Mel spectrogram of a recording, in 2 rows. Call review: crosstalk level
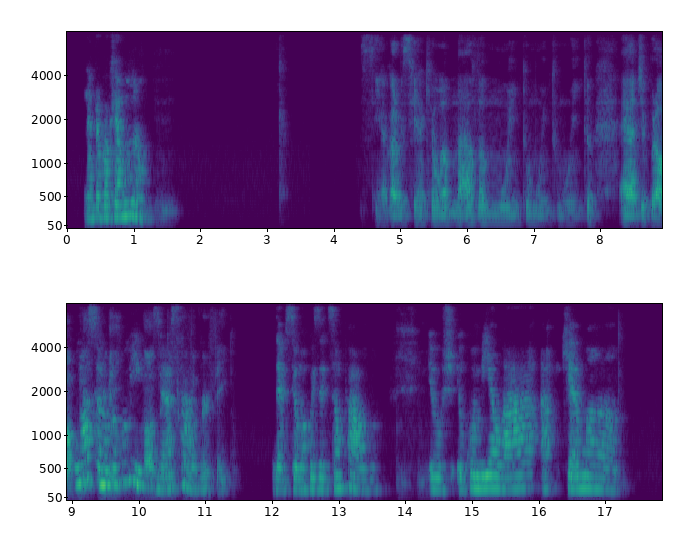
present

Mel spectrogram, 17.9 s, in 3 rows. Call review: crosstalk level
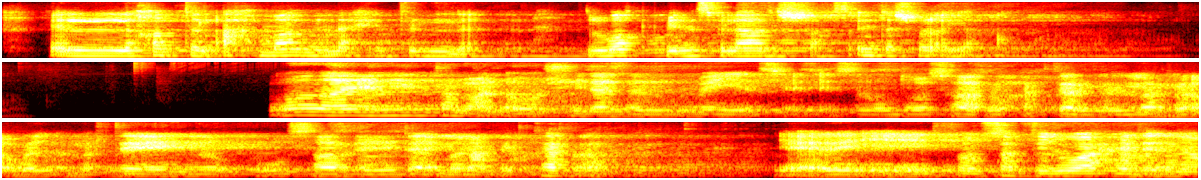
none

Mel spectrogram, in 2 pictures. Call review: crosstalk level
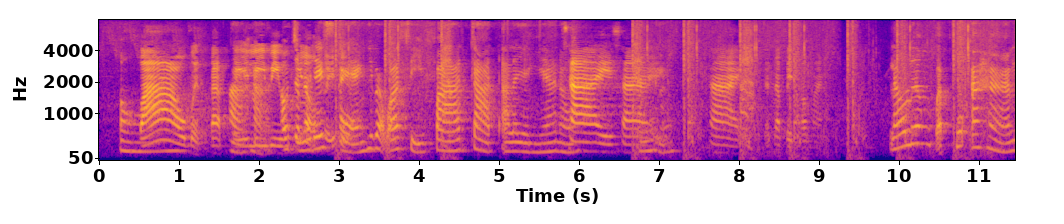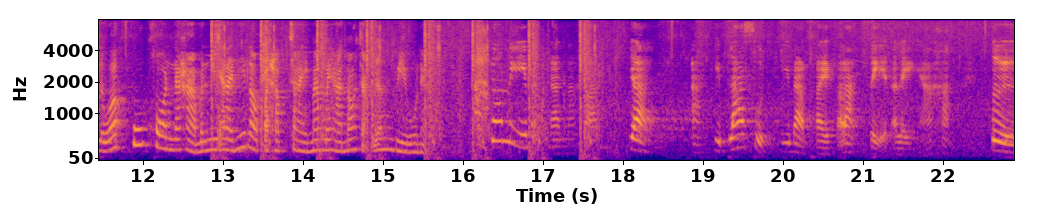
present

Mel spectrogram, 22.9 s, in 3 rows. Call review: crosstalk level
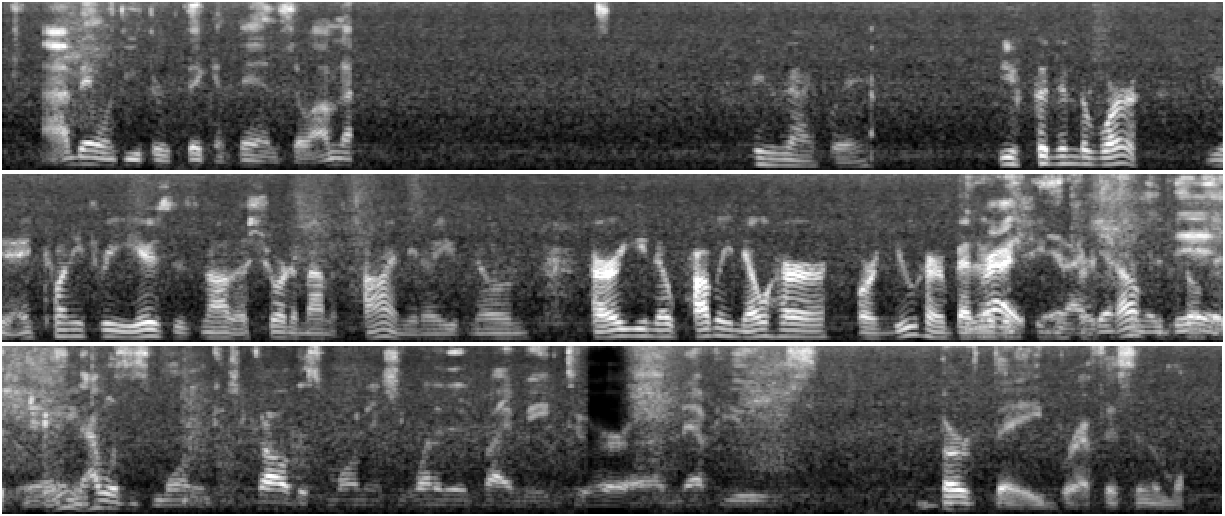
present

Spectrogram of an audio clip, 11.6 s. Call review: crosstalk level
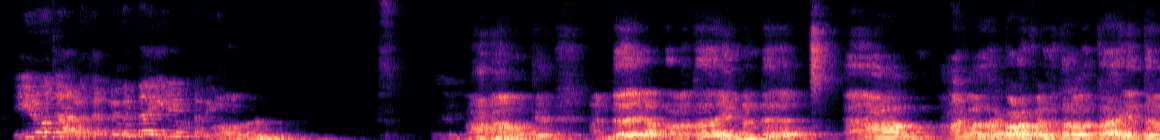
none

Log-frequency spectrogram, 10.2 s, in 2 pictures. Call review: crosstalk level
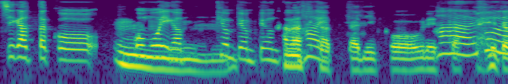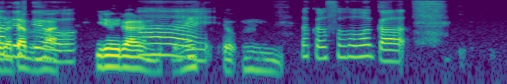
present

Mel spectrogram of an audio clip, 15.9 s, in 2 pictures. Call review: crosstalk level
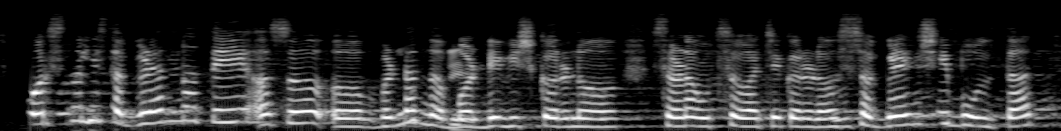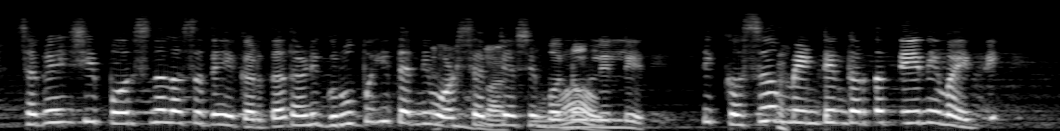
present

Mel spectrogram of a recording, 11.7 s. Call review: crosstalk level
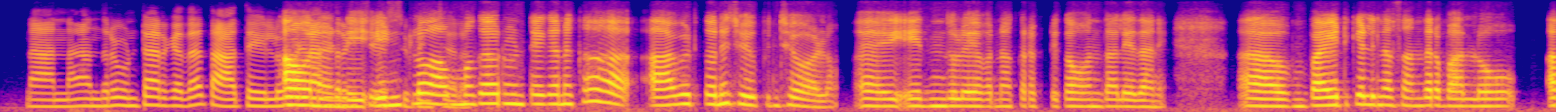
present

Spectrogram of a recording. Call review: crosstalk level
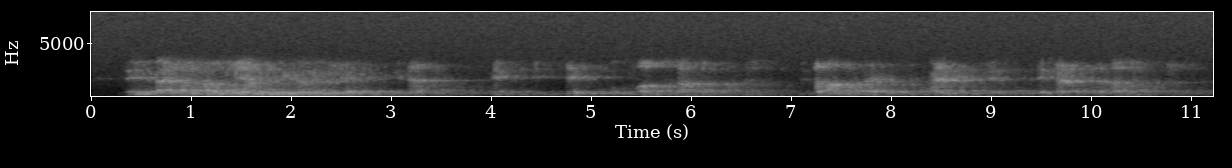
present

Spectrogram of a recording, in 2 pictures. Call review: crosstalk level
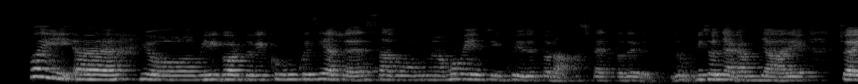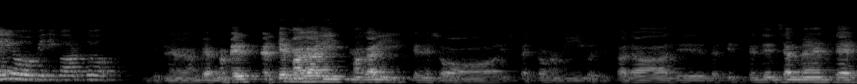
none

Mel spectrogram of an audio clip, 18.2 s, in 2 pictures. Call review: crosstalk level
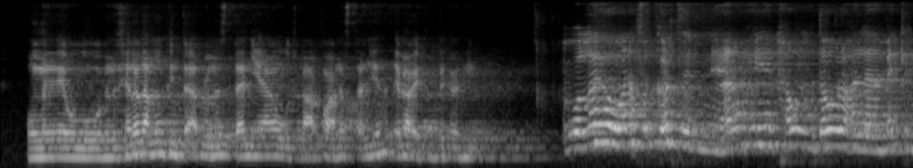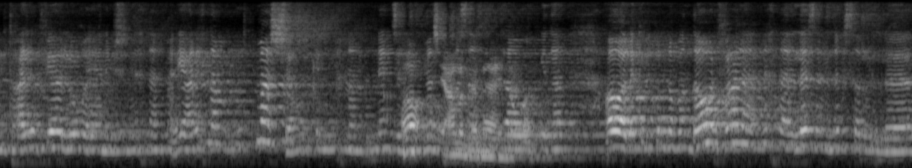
present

